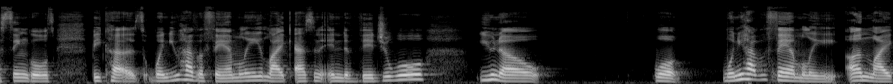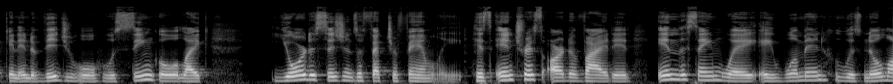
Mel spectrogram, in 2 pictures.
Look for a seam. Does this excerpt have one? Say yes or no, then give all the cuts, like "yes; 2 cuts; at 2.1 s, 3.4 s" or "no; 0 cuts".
yes; 1 cut; at 13.6 s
